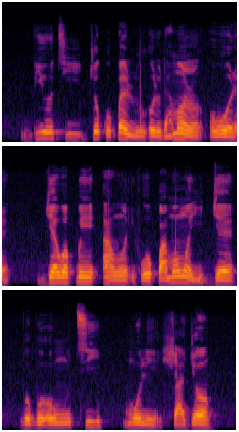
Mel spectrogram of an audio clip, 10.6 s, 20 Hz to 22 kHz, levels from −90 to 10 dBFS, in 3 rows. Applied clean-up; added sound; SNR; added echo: none; none; none; none.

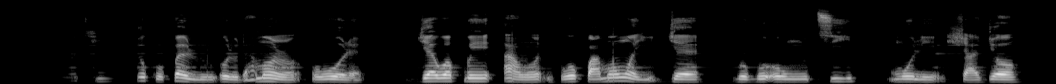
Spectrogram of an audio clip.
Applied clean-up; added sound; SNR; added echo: neural mask model DeepFilterNet 3.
